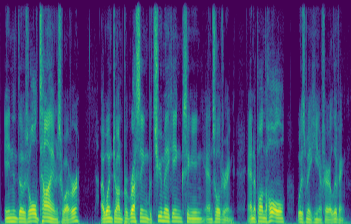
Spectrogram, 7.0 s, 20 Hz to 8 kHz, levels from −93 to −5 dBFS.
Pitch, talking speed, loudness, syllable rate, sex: 105 Hz, 195 wpm, -18 LUFS, 6.4 syllables/s, male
